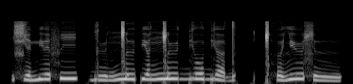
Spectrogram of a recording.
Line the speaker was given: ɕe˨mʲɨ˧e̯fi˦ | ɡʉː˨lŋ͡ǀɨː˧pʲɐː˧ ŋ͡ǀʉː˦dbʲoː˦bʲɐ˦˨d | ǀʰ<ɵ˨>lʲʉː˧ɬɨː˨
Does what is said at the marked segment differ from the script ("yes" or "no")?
no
